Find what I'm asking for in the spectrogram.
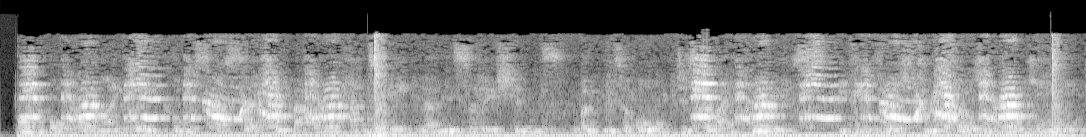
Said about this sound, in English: when he gets to the clap your hands part, he bashes his beak against the bar he's sitting on for the amusement of his human listeners because he's so happy and funny.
